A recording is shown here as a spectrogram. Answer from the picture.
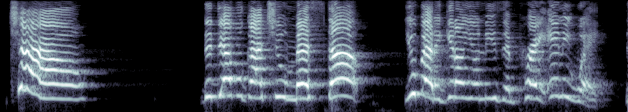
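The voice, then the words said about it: Yelling, loud impassioned preaching. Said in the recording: “sorry for yelling”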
